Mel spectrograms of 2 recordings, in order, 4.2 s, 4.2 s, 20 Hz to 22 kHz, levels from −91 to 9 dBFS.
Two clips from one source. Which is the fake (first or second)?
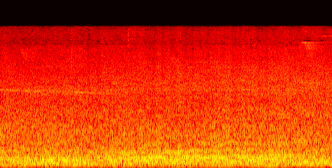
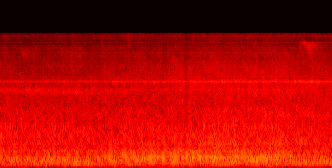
second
